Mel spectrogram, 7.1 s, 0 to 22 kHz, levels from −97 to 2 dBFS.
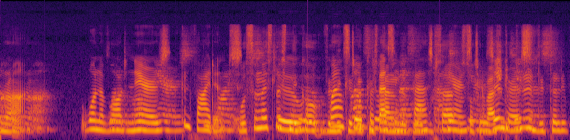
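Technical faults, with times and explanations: Throughout: echo with no canceller. The far end plays the call through a loudspeaker that its microphone picks up, and nothing strips that copy out. Every phrase returns about a fifth of a second later as a thinner shadow about 8 dB below the speech.
0.55 to 7.13 s: clock drift buffer slips. A steady click recurs every 1.64 s, about five in all, while speech is present. The likely cause is two devices' clocks disagreeing by a couple of hundred parts per million, so the buffer periodically drops or repeats a handful of samples.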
